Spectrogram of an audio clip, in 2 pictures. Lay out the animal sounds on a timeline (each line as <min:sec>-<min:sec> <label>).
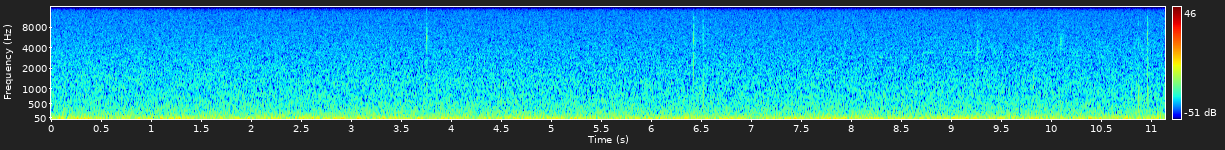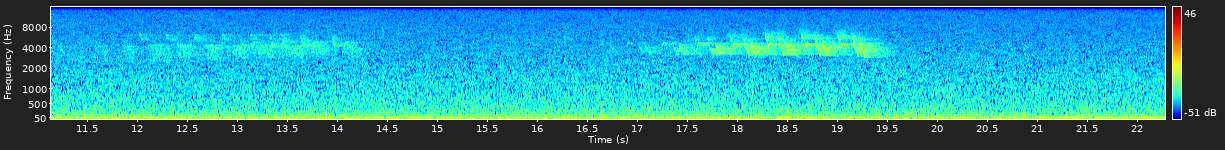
0:11.8-0:14.3 Ovenbird (Seiurus aurocapilla)
0:17.1-0:19.6 Ovenbird (Seiurus aurocapilla)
